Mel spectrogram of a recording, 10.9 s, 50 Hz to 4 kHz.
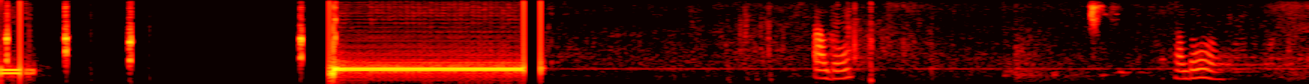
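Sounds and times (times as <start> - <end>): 
telephone line tones while a call is transferred: 0.0 - 0.3, 2.8 - 4.4
speech: 6.8 - 7.3, 9.8 - 10.3.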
